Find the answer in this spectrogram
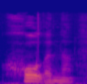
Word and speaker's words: холодно: Et un bel accent sur la première syllabe, ce qui rend nos deux derniers O comme des petits A.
